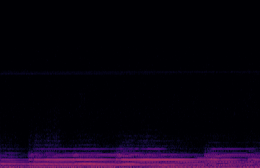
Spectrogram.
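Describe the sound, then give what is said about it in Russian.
A church alarm bell tolls in steady, insistent strikes about a second apart, each ringing note overlapping the lingering hum of the last, loud and resonant with no voices. “Потом услышала колокольный набат. То ли война, то ли пожар.”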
